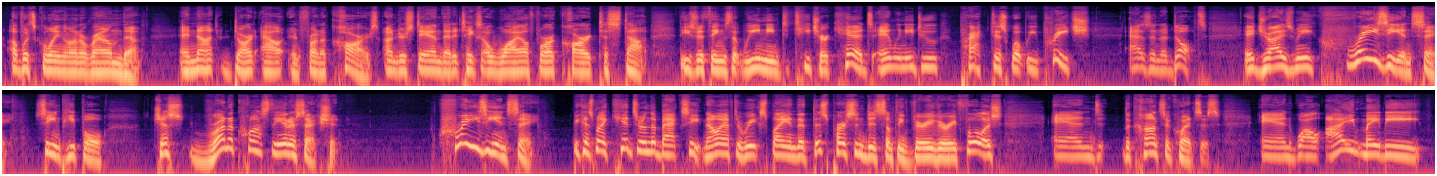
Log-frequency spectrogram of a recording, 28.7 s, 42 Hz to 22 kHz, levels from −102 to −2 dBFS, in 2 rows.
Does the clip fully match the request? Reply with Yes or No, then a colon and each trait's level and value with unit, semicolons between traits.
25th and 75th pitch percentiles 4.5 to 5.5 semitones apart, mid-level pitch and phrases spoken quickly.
No: average, 5.1 semitones; medium, 155 Hz; average, 185 wpm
